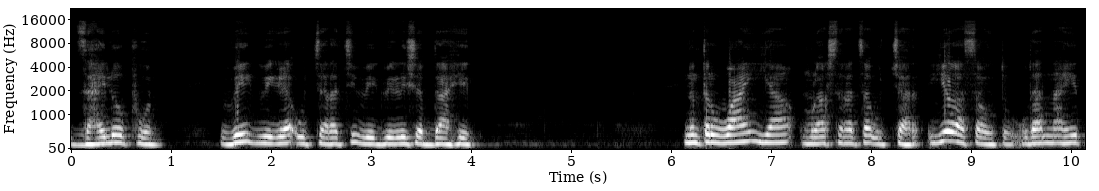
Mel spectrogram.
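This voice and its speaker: A woman teacher giving a school lesson on letter sounds, slow, careful and word by word. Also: fairly low pitch, mellow.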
